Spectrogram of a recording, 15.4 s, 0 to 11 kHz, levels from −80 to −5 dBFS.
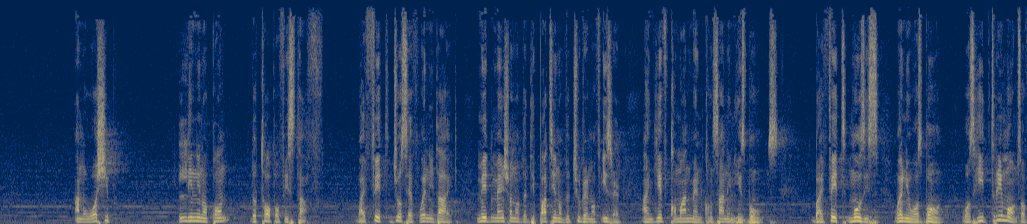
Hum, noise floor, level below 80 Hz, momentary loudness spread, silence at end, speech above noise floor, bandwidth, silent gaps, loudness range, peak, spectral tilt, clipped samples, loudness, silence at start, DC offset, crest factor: none; -52 dBFS; -46 dBFS; 10 LU; 0 s; 26 dB; 11 kHz; none; 4 LU; -8 dBFS; -4.5 dB/octave; under 0.1%; -27 LUFS; 0.95 s; under 0.1%; 20 dB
